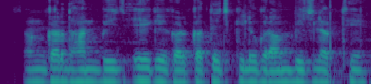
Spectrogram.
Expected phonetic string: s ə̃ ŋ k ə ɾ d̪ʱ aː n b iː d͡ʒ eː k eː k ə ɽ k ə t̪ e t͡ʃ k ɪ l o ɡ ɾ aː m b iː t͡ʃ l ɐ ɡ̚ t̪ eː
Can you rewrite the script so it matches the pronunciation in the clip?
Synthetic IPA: s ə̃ ŋ k ə ɾ d̪ʱ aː n b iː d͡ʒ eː k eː k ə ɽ k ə t̪ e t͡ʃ k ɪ l o ɡ ɾ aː m b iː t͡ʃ l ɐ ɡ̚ t̪ʰ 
